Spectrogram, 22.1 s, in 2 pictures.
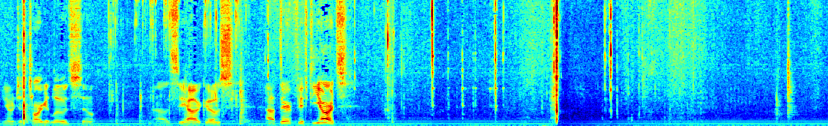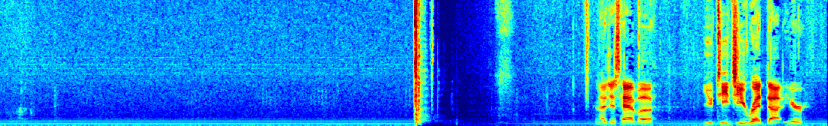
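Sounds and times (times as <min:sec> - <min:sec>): loud gunshot: 0:16.6 - 0:17.0.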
